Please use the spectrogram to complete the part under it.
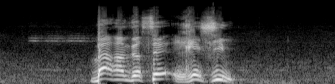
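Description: A man laughs.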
